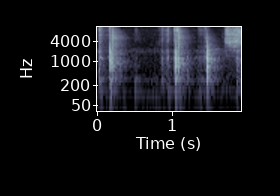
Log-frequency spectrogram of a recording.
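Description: A knife chops garlic cloves into very small pieces on a board, four sharp close knife strikes landing at an uneven rhythm with quiet pauses between them.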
